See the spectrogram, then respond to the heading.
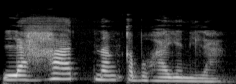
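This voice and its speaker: A woman's voice: mid-range voice, animated, takes it slowly, pushed and bright, soft background music, heavily acted. An actress in a Philippine radio drama playing a self-assured, vengeful rich young woman who slips English phrases into her Tagalog. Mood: smug, bitter.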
